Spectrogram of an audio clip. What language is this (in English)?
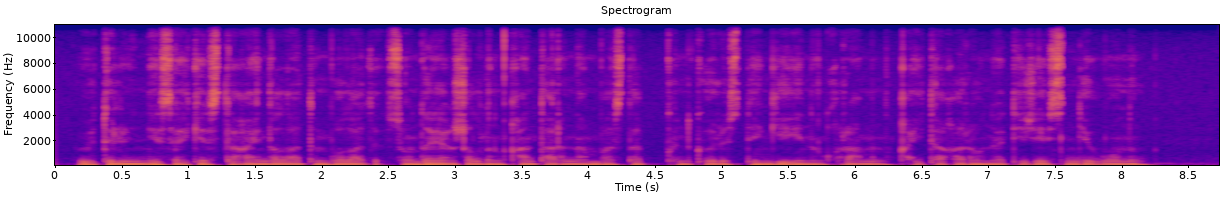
Kazakh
